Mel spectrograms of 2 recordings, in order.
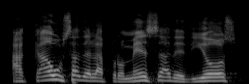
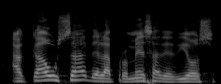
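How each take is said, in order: Both takes have the same delivery.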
